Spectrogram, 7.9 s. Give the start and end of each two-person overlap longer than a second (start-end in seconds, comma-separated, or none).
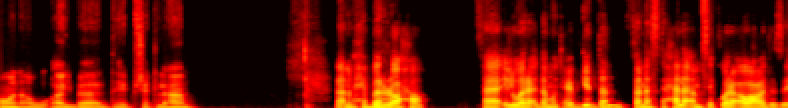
none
